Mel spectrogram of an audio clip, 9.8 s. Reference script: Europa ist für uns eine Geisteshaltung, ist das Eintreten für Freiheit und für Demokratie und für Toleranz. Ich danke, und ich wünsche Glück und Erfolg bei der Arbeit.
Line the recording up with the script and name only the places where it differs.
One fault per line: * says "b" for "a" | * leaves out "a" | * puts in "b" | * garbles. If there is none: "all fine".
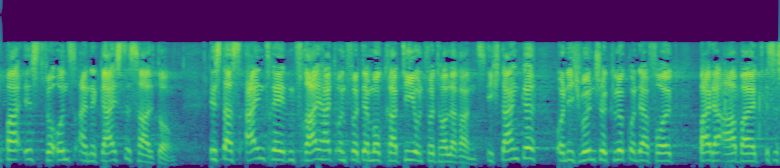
* leaves out "für"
